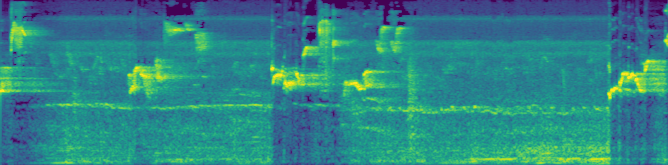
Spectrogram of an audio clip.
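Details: Orange-headed thrush (anis kembang, Java) delivering loud, sharp, tightly packed song: repeated bursts of fast whistled and trilled notes climbing and dropping, several phrases over ten seconds, with a steady faint tone in the background.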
